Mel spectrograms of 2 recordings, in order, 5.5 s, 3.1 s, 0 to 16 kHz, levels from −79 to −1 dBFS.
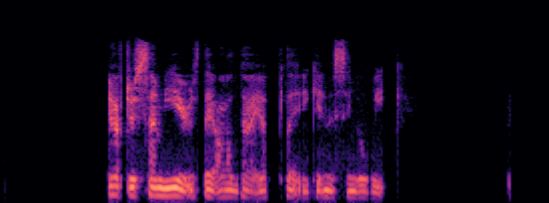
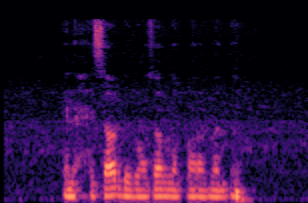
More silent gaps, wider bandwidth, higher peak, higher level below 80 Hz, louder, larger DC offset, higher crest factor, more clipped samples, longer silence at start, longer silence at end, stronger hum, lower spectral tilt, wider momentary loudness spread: first, 2.72-2.78 s vs none; second, 7.8 kHz vs 11.5 kHz; about the same, -4 dBFS vs -4 dBFS; second, -68 dBFS vs -44 dBFS; about the same, -24 LUFS vs -24 LUFS; neither; about the same, 22 dB vs 20 dB; neither; first, 1.1 s vs 0.6 s; first, 1.65 s vs 0.55 s; neither; second, -4 dB/octave vs -7 dB/octave; first, 12 LU vs 6 LU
